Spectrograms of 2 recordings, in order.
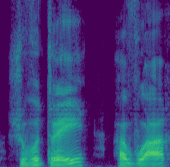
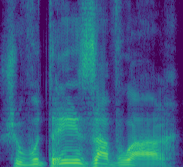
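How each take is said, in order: First: The S is silent, with a break before avoir. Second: The S links into avoir as a Z sound. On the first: "which is fine, yes, if you cut" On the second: "you may push the S into the vowel of avoir"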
